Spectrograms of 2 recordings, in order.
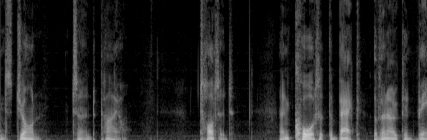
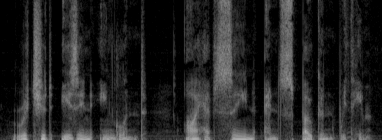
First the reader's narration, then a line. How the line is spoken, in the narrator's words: answered De Bracy, he uttered, in a low and emphatic tone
